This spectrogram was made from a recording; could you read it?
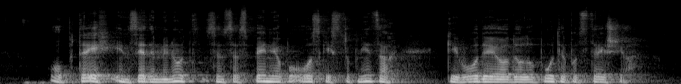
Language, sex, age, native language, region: Slovenian, male, 60+, Slovenian, Posavska region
